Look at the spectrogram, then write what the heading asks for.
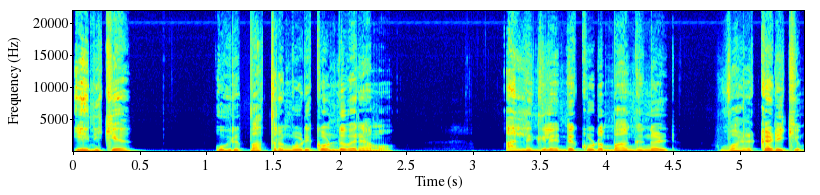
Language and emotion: Malayalam, fearful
